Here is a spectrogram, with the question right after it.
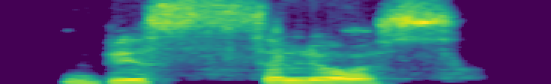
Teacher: If we have this combination of z, like space, and s, it should be read like long S. I will write it like double S, something like that.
